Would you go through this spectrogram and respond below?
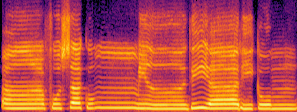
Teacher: نون ساکن کی آواز کو ہم نے چھپا دینا، اخفا ہوگا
